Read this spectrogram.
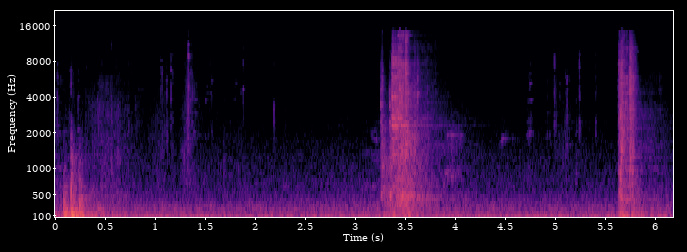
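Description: Boots clank on rungs of a metal ladder.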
